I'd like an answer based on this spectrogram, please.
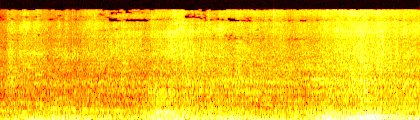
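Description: Motorcycle engines running at low speed, revved up and back down twice, with the louder rev near the end.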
